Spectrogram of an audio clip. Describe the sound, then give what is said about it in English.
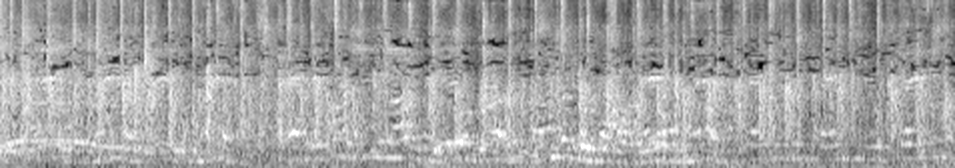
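A church audience gives a round of applause for a woman being honored. Many hands clap in a steady, rhythmic patter while voices talk over it. “Give her a round of applause, family. Come on, everyone.”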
